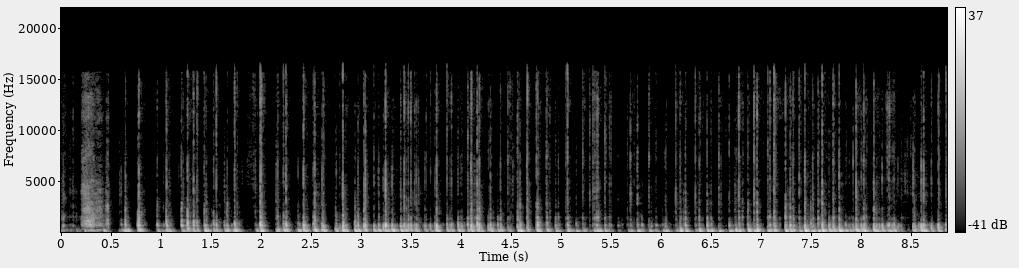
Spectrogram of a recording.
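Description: Fingernails rapidly scratch and tap across the resin drills of a finished diamond painting lying on a flat board. They make a dense stream of short, dull, dry clicks and scrapes. The sound is mostly low and muffled, with each tap dying away almost instantly.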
